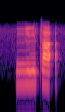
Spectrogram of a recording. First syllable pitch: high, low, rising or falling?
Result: high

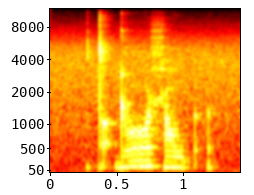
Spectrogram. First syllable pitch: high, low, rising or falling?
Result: low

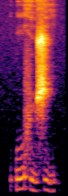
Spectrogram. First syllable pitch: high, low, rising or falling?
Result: rising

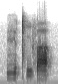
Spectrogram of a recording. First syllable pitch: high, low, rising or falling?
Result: high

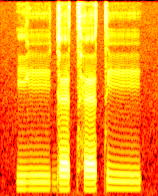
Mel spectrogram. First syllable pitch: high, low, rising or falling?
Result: low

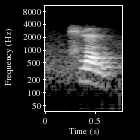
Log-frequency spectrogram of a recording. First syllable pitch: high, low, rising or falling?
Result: falling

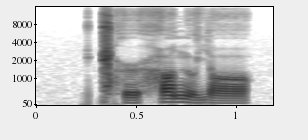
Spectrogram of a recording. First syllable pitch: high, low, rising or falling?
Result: low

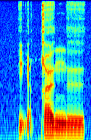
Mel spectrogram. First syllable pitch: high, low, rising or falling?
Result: rising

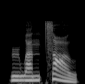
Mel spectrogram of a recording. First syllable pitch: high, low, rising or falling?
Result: high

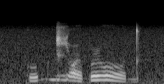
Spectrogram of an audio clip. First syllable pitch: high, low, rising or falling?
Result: rising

